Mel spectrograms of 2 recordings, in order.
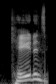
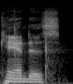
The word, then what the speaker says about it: Cadence: Called Candace so many times this year. Absolutely. Even by people who had no business. When you just said it, I thought I'd been saying it wrong the whole time. No. So glad to see that I had it right.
